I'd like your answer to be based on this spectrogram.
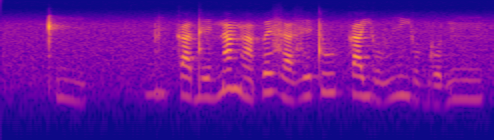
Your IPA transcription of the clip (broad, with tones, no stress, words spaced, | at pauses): kʼi˨ | bi˨ka˨de˨nã˦ ɡã˨pɛ˦za˨ zɪ˦tuː˦ ka˦jʊ˨vi˦ jʊ˨ɡo˨ɗĩ˦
